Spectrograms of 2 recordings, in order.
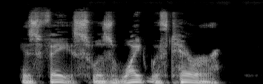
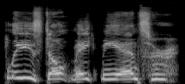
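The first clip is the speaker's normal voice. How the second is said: much higher, begging; frightened plea. Acted. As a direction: beg not to answer. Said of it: "pleaded the prisoner".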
